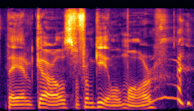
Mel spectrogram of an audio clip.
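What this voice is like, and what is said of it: Puts on an accent. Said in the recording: “Your accent is really good. You should do that accent more often.”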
